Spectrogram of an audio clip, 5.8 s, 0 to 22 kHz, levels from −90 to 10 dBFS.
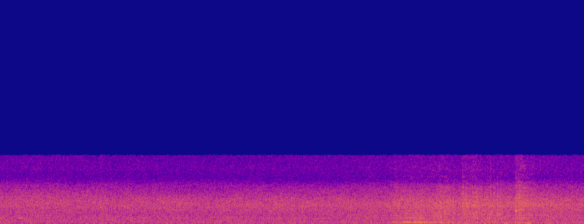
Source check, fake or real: real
